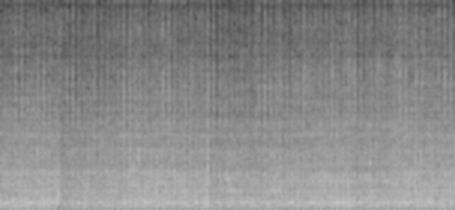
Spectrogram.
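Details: Honda CBR motorcycle engine, worst on cold starts: rapid metallic knocking, about three a second, over a harsh rumble; a broken bearing inside the engine, also causing clutch housing noise, fixed by engine overhaul.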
